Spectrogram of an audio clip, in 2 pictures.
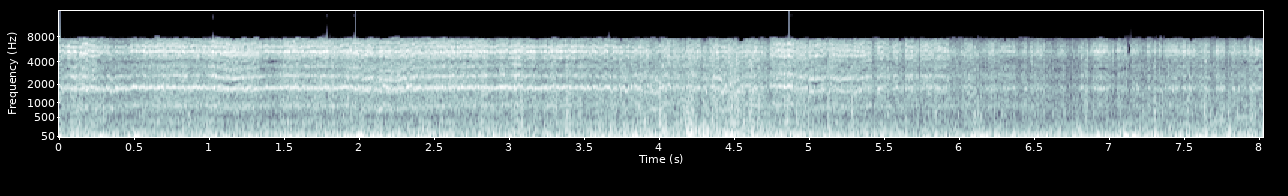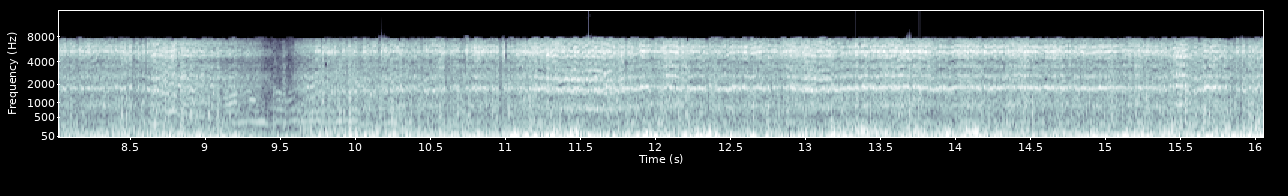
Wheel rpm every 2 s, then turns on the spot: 230, 230, 230, 230, 140, 200, 230, 230.
none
